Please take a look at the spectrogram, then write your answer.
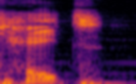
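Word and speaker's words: Hayt: for calling his name you see hate is pronounced just like hate interesting huh you CL like so bastard before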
